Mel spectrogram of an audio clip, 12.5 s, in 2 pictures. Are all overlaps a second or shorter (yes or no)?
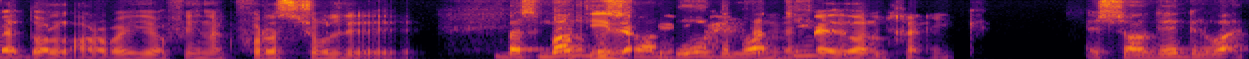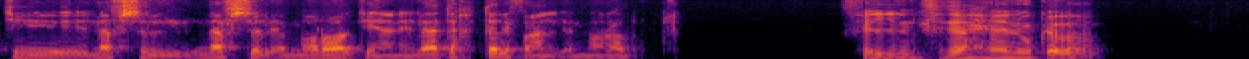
no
